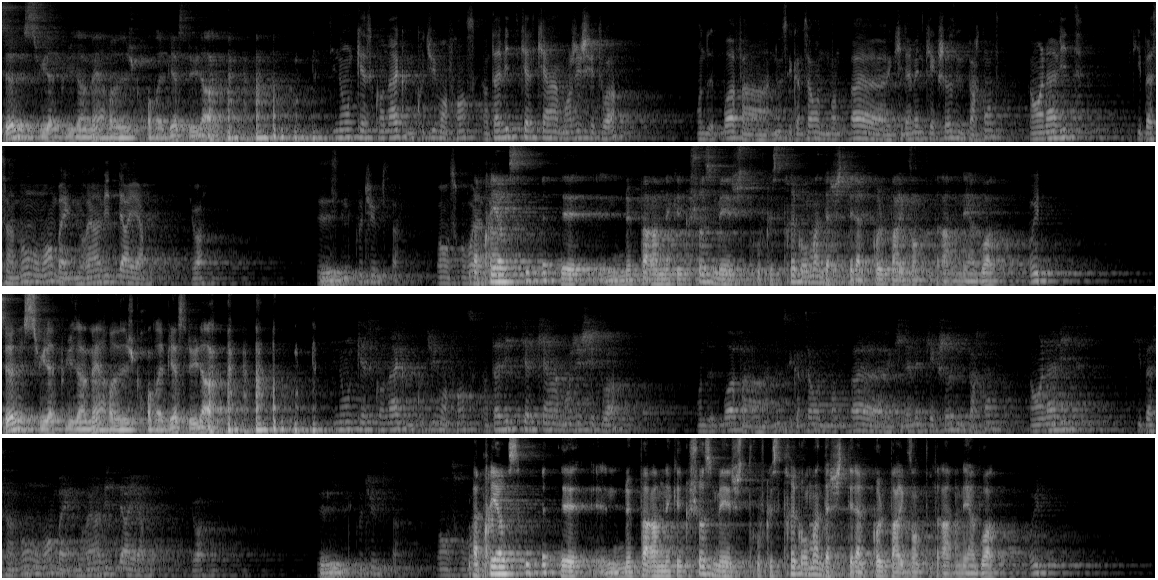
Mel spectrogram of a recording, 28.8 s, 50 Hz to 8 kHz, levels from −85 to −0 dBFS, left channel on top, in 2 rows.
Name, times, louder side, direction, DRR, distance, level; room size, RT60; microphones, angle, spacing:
voice 1, 0.0-4.0 18.4-18.7 20.3-26.9, right 4 dB, 55° right, 12 dB, 0.5 m, -32 dB
voice 2, 4.1-7.7 8.7-12.5 12.9-13.5 14.1-16.3 16.8-17.0 18.4-19.4 19.9-20.8 27.3-27.4, left 4 dB, 75° left, 8 dB, 0.6 m, -43 dB
8.4 x 8.3 x 7.1 m, 2.3 s
head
